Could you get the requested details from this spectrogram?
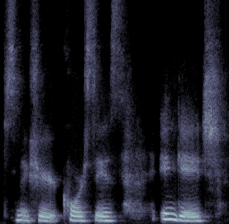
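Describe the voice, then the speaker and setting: A woman instructs a live workout by video call, exercising along as she gives encouraging cues one step at a time. She speaks unhurriedly in a mid-range, fairly even voice that's creaky, mellow, and a bit rough.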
